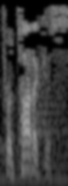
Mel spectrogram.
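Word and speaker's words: Prototokos (πρωτότοκος): This word firstborn is the Greek word prototokos. I know. How do you spell that? P-R-O. Okay. P-R-O.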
